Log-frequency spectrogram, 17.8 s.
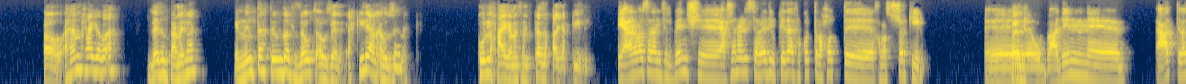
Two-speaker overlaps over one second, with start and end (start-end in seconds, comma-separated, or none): none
